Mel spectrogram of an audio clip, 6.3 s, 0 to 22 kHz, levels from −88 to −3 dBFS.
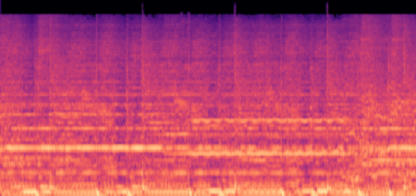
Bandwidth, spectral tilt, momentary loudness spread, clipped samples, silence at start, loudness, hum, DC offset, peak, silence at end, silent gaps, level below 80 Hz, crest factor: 16.5 kHz; -4.5 dB/octave; 2 LU; under 0.1%; 0 s; -13 LUFS; none; under 0.1%; -2 dBFS; 0 s; none; -20 dBFS; 10 dB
